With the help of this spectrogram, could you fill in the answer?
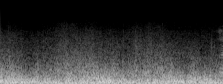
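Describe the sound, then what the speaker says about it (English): Strong wind buffets the microphone on an exposed hillside section of a trek across Eryri, a loud continuous low roar with no break and no clear speech. "this has been a very windy and exposed section"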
